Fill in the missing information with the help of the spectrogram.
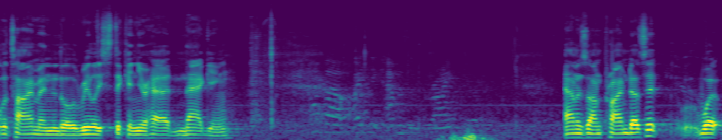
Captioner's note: speaking off microphone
